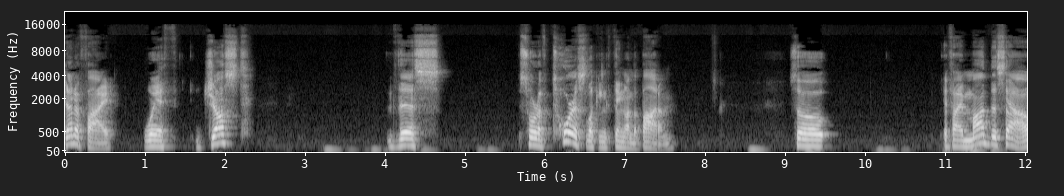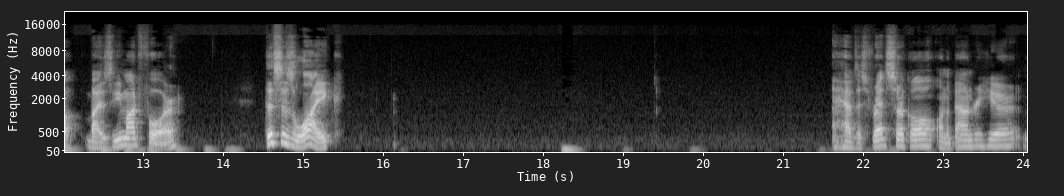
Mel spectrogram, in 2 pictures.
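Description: A man talks calmly and close into a microphone, in short bursts with pauses.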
